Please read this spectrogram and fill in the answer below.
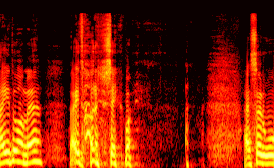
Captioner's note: laughs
